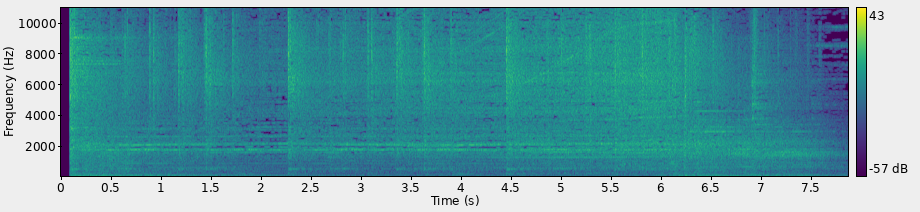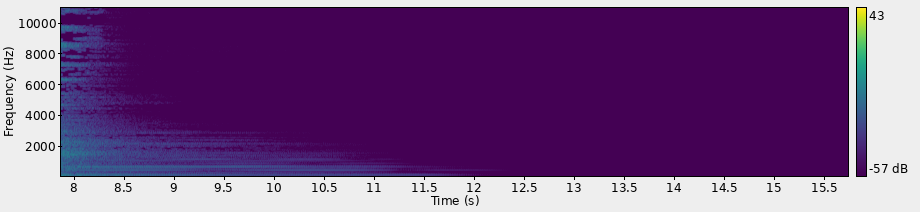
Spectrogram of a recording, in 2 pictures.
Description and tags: Drum End8
This set of bit for your finals or transition in the trailers.
Use this for your epic cinematic trailer! Or...as you wish :) it's 100% free for all!
Real-time recorded, in Edison by FruityLoops.
In the end, i use Sony SoundForge for volume control edited.
Thanks all, and Enjoy, my Best Friends!
drum, horror, movie-trailer, rhythm, epic-sound, bass, trailer, tribal, trailer-end, dance, loop, epic-drum, deep, beat, end-trailer, mystic, kick, transition-beat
